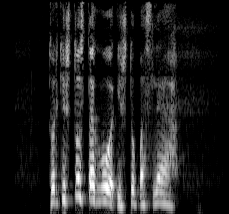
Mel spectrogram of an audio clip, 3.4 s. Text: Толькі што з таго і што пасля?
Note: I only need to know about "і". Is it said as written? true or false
true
